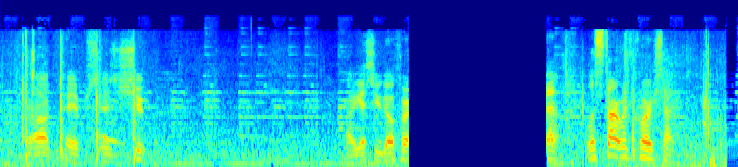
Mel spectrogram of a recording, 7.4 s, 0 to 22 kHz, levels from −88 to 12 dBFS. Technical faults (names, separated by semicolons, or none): audio dropout to silence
